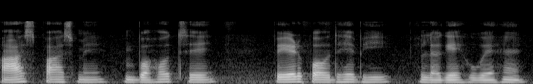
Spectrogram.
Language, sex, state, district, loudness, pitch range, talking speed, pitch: Hindi, male, Jharkhand, Ranchi, -20 LUFS, 105-115 Hz, 110 wpm, 110 Hz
